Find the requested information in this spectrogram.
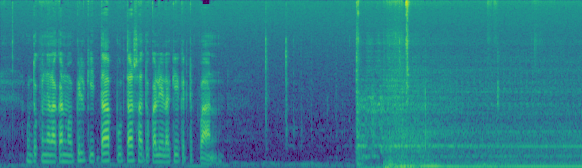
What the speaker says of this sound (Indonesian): Ini mobil sudah menyala ya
